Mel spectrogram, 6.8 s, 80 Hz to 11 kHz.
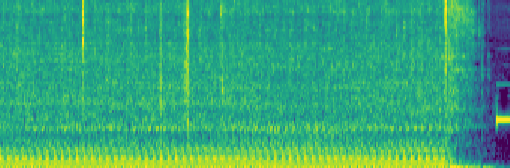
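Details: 1993 Nissan 300ZX would not crank after transmission removal because of a bad neutral position safety switch. Now it fires and settles into a steady, even idle with no misses or knocks.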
